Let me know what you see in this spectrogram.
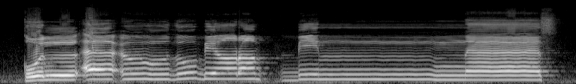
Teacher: bin nas, suaranya ditahan dulu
